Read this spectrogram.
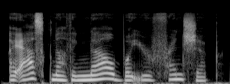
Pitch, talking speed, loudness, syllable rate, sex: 210 Hz, 185 wpm, -18 LUFS, 4.3 syllables/s, female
